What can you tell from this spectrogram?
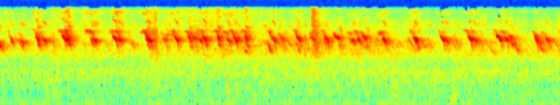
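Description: Many day-old chicken chicks peeping together: a dense, unbroken stream of high, short, falling cheeps, several every second.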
